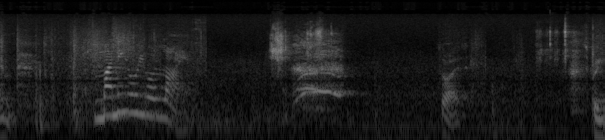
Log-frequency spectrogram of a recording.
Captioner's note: gasps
